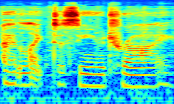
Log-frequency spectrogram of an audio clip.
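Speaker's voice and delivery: voice deep as the abyss, lumbering. Voicing a presence answering a threat in a character's mind: voice as deep as the abyss. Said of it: "hear this voice as deep as the abyss itself lumbering".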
